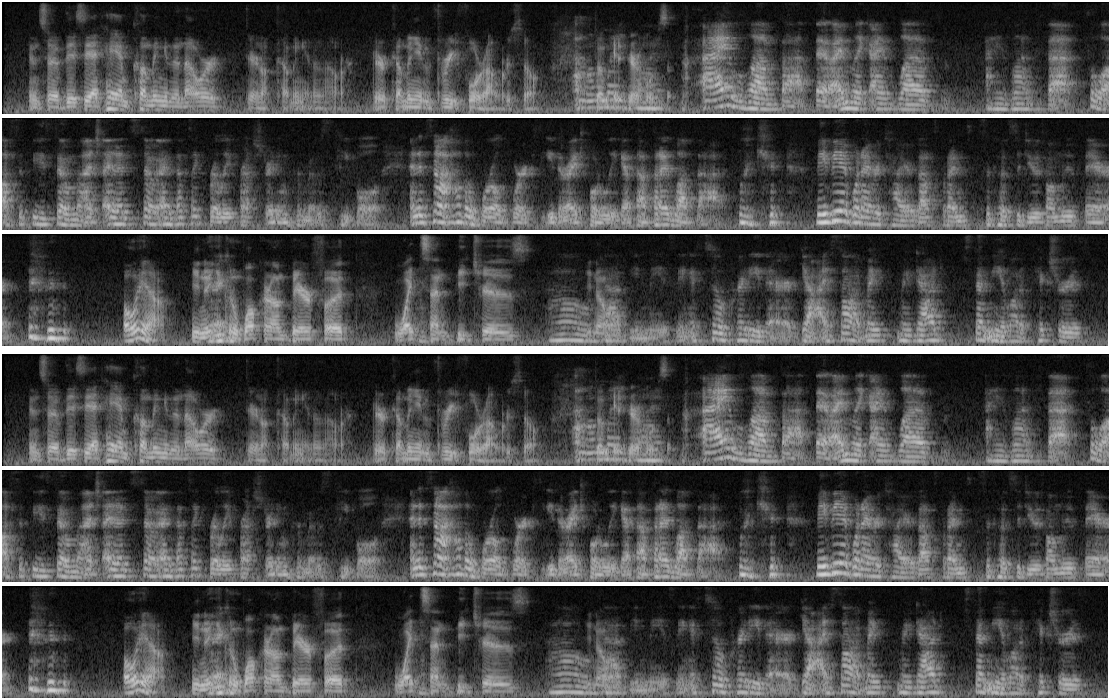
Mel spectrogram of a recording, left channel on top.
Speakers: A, on the left; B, on the right.
A: And so if they say, hey, I'm coming in an hour, they're not coming in an hour. They're coming in three, four hours. So
B: Oh
A: don't
B: my
A: get your
B: God.
A: hopes up.
B: I love that though. I'm like, I love, I love that philosophy so much. And it's so, I, that's like really frustrating for most people. And it's not how the world works either. I totally get that, but I love that. <laughs> Like maybe I, when I retire, that's what I'm supposed to do is I'll move there. <laughs>
A: Oh, yeah. You know,
B: Right.
A: you can walk around barefoot, white
B: Yeah.
A: sand beaches,
B: Oh,
A: you know.
B: that would be amazing. It's so pretty there. Yeah, I saw it. My my dad sent me a lot of pictures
